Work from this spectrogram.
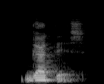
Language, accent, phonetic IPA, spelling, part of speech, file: Catalan, Valencia, [ˈɡa.tes], gates, noun, LL-Q7026 (cat)-gates.wav
- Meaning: plural of gata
